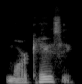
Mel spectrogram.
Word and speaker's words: Marchese: It's not Marks with a Z. It's MARKZ, how you would pronounce my last name, Marchese.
